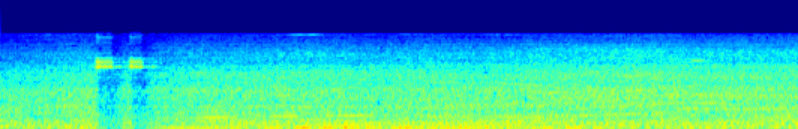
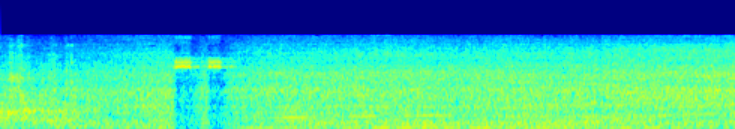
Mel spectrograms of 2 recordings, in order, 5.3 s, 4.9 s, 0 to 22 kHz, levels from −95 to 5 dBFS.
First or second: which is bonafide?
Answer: first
